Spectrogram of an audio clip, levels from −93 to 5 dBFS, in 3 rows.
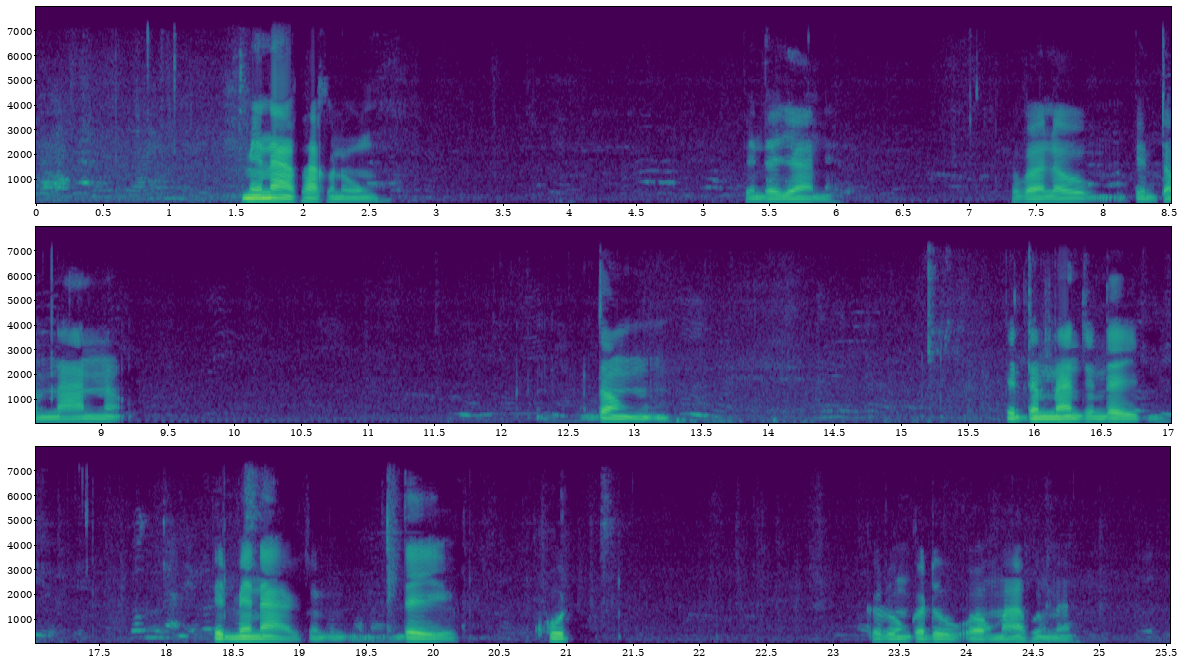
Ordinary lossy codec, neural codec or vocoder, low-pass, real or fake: none; none; 7.2 kHz; real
